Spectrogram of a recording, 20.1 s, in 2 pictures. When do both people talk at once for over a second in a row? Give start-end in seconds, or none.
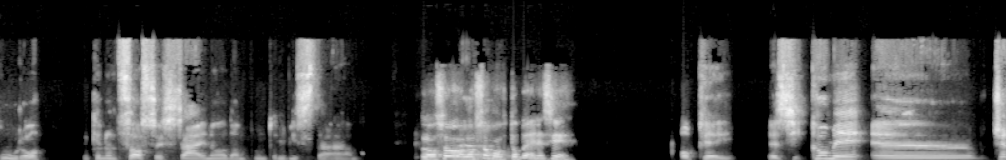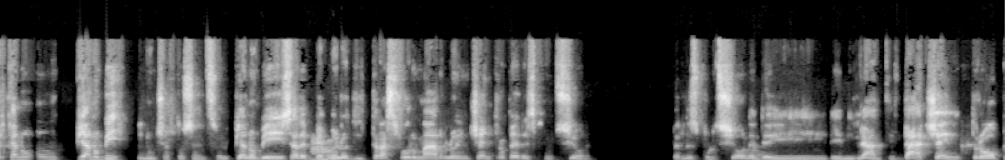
none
